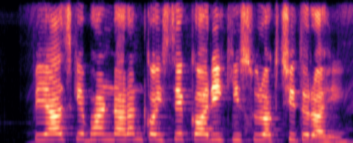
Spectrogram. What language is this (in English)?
Bhojpuri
